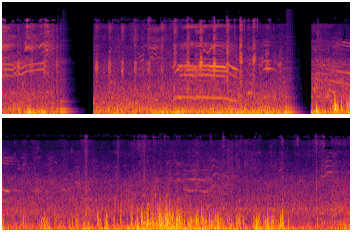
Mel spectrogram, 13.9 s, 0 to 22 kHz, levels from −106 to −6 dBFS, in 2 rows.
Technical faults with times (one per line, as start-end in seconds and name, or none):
1.03-1.07 short concealed packet loss
1.09-1.16 burst of packet loss
1.18-1.83 long network dropout
5.67-6.33 long network dropout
